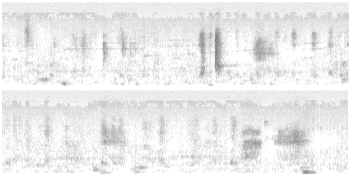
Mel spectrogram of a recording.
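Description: A pencil scratches and scrapes on paper.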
